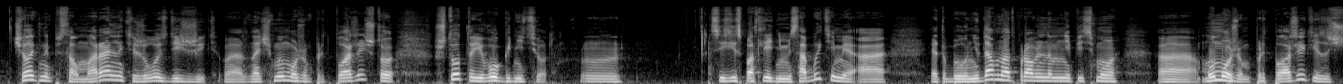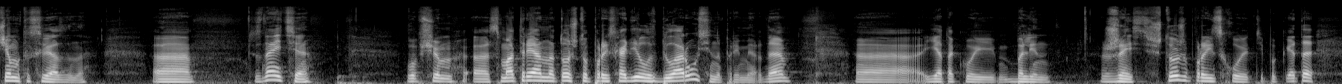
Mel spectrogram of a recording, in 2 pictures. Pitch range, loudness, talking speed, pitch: 125-165 Hz, -15 LUFS, 120 wpm, 140 Hz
